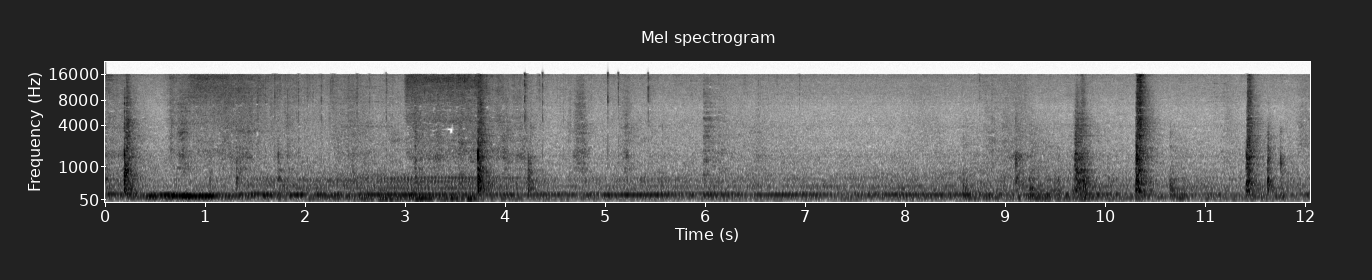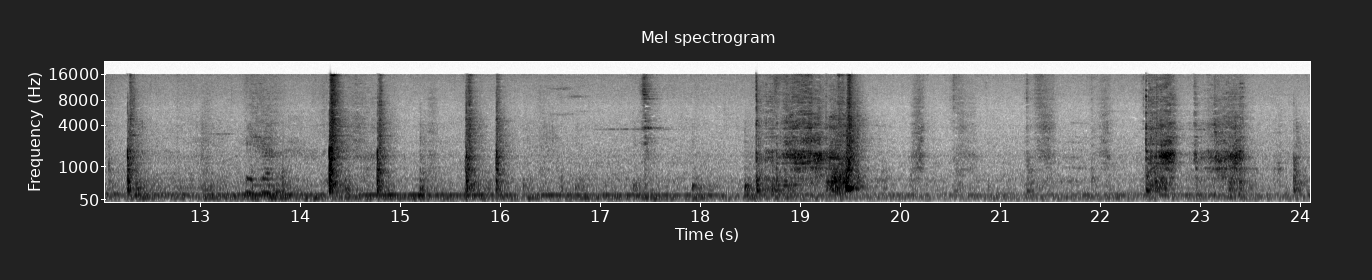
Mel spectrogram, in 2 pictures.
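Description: Roasted mixed flours, sprinkled with milk, are stirred in a pan for ladoos: irregular dry scraping and rasping strokes, close and moderately quiet, with sharper scrapes scattered through a low steady hum.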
